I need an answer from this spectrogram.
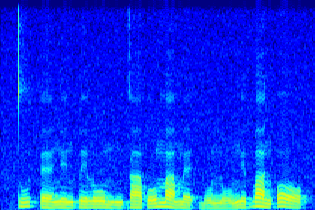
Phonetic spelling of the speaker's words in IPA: t̪ uː˧˥ t̚ ʔ ɛː˧˩ n eː˧˩ ŋ p e˧ l oː˧ m i˩ ŋ k aː˧ p oː˧˥ m aː˥˨ m ɛː˧˩ t̚ b o˩ n oː˩ ŋ e˧ b aː˥˨ n ʔ ɔː˥˨

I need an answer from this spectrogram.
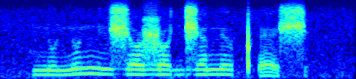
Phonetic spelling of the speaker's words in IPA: n u˨ n u˦ n i˦ ʒ ɔ˦ ʐ ɔ˦ d͡ʒ ɐ˦ n ɘ˦ pʼ ɛ˨ ʃ

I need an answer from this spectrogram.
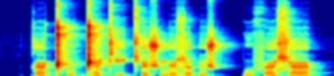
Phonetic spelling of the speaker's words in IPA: k œ˨ ǁʰ u˨ ɡ͡ǁ œ˦ cʰ i˦ cʰ ø˦ ʃ ŋ ø˦ ɮ ɵ˦ ʔ ʉ˦ ʃ pː u˦˨ f œ˨˦ ɕ œ˦

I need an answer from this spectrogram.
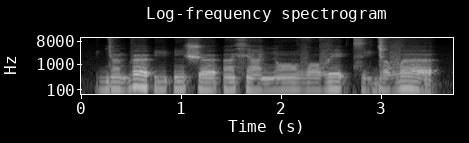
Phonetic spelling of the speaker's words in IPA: ɟ œ̃ b œ ʔ i ʔ ĩ ʃ œ ʔ ɐ̃ xʲ ã ɲ ɔ̃ː v ɔ v e ʔ t͡s i ɟ ʌ v ɐ

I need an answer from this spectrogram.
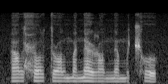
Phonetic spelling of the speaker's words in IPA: æ lˠ ħ u lˠ t ɹ ʊ lˠ m æ n æ ɭ ɒ lˠ n ɛ m ʊ t͡ʃʰ ʊ

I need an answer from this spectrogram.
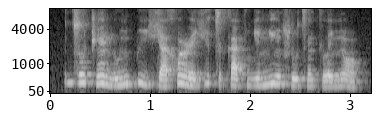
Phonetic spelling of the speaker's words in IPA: d͡z o˥˩ t͡ʃ ɛ̃˥˩ n u˧˥ ɲ p i˧˩˧ ç a˩˧ x ɔ̃˥˩ ɭ ɛ˧˩˧ ç ɨ˥˩ t͡s ɐ˩˧ k a˩˧ k ʎ ɛ˧˥ ɲ j ĩ˥˩ ɬ ɾ u˥˩ t͡s ɛ̃˥˩ k l ɐ˧˥ ɲ ɔ̃˧˩˧

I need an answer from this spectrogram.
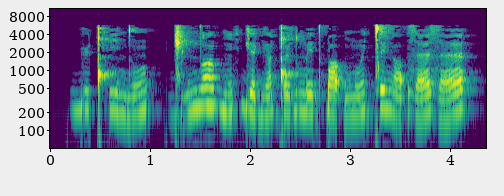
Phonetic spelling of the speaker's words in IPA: ɡ͡b y˨˩ ǃʰ i˨˩ n d ũ˩˧ | ɡ͡ǁ i˩˧ n d ɑ̃˦ ʊ̯ ɡ͡b ĩ˩˥ x ɡʲ æ˨˩ ɡʲ ɑ̃˩˥ ǃ ø˩˧ d ŋ͡m e˨˩ d k͡p ɑ˨˩ ʔ ŋ͡m ũ˩˥ ɪ̯ ǀ e˦ ŋ ɑ̃˩˥ ʔ z æ˩˥ z æ˩˥

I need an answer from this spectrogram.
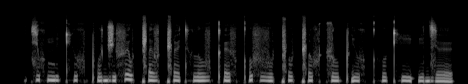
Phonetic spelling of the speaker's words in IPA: t͡ɕ i xʷ ŋ i kʰ i xʷ pʼ u d͡ʒ i f ø w ǁ ɘ v ǁ ø tʰ l u v kʼ ø f kʷʼ ɘ f v u ǁ u ǁ ø xʷ ʈ͡ʂ u pʼ i xʷ kʷʰ e kʰ i ʔ i d͡z ø

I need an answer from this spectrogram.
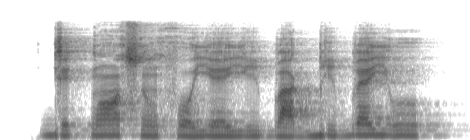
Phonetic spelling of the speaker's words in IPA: ɡ e˧ ɡ͡b ɔ̃˧ s ũ˨ f o˨ j e˨ j i˨ b a˨ ɡ͡b i˨ b ɛ˧ j u˧

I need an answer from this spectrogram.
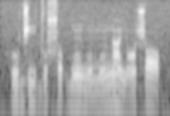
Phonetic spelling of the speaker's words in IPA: u˦ d͡ʒ i˦˨ d u˧ s o˧ ɡ͡b ũ˧ ɡ ũ˨ m ũ˨˦ n ã˦˨ j ɔ̃˨˦ ʃ ɔ˦˨

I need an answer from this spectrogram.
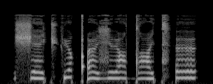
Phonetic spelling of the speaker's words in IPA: ʃ ɛ t͡ʃʼ y qʼ ø z ø dˤ i t͡sʼ œ

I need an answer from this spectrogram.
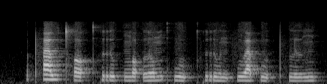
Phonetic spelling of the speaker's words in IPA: pʰ a˥˩ w tʰ ɔ˨˩ ʔ kʰ r u˨˩ k̚ ŋ ɔ˨˩ ʔ l o˦˥ m kʰ w u˨˩ ʔ kʰ r u˨˩ n f u˧ a̯ p u˨˩ ʔ pʰ l ɯ˦˥ ŋ

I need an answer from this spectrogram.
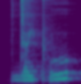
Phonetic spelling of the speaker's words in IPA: d ə j pʼ u

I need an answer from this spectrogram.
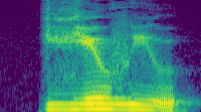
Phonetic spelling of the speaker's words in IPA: vʲ e u̯ v i u̯

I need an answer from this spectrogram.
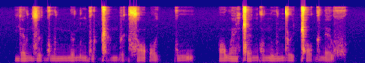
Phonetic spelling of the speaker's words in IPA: j ɛ u̯ n z ø ɡ u nː ə˞ n ŋ ɡ u ɡ͡ǁ ø m b ɛ ɡ s ɒ ʔ ɔ i̯ kː u | ɒ w ɛ̃ ǁ ɛ ŋ ɡ ɔ n u n d ə˞ i̯ ǁ ɔ ɡ ɐ n ɛ xʷ

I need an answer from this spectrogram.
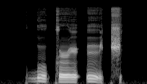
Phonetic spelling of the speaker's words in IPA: ɠ u k ɹ ʏ ʔ ɨ t͡ʃ

